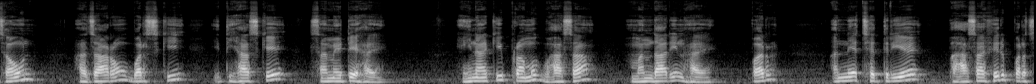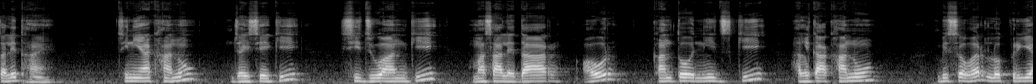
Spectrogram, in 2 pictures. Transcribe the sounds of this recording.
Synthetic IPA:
d͡ʒəʊn | həd͡ʒaɾõbəɾski | it̪iɦaskesəmeʈeɦəe | ɦinakipɾəmukʰbʱasa | mənd̪aɾinɦəe | pəɾ | ənjət͡ʃʰet̪ɾijebʱasapʰiɾpɾt͡ʃəlit̪ɦə̃ẽ | t͡ʃinijakʰanũ | d͡ʒəɪseki | sid͡ʒuanki | məsaled̪aɾɔːɾ | kãnt̪onid͡ʒki | həlkakʰanu | biswəbʱəɾlok̚pɾijə

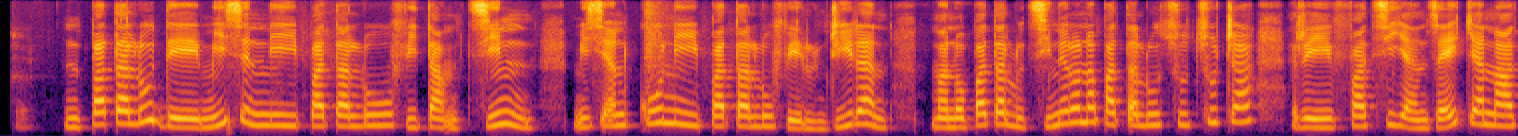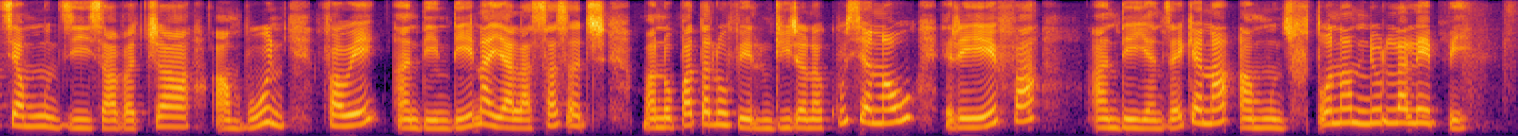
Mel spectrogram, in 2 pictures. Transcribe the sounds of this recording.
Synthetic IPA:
nipat̪alud̪emisinipat̪aluv̥it̪amid͡zininə | misianikunipat̪aluveluɳɖ͡ʐiɾanə̥ | manopat̪alud͡zinanonapat̪alut͡sut͡suʈ͡ʂərefat͡siand͡zajkʲanat͡siamund͡zizavaʈ͡ʂəa̰mbuni̥faweand̪end̪enajalasasaʈ͡ʂə̥mʔanopat̪aluveluɳɖ͡ʐiɾanəkusianawreefa | a̰nd̪ejand͡zajkʲanaʔamund͡zi̥fu̥t̪onaminulunəleb̥e

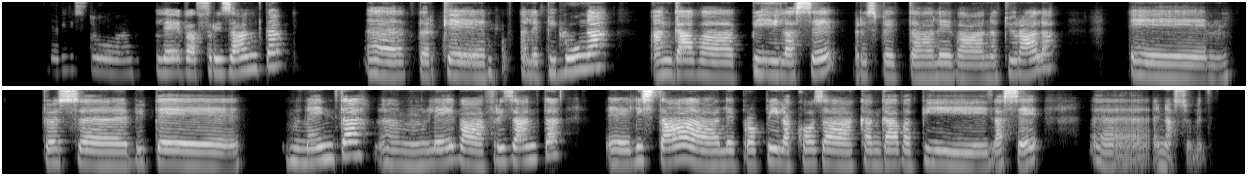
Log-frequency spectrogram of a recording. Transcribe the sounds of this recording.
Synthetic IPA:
levisu | lɛvafɾizant̪a | peɾkealepibuŋa | aŋɡavapilase | rispɛk̚t̪alɛvanat̪yɾala | e | pøsbyt̪e | mɛnt̪aŋlɛvafɾizant̪a | elist̪alepɾɔpilakɔzakaŋɡavapilase | nasule

